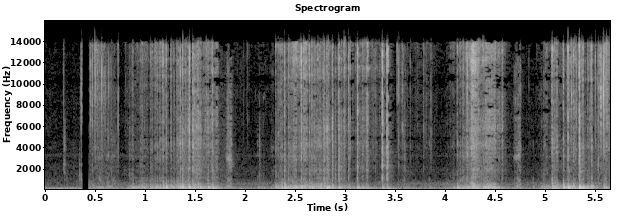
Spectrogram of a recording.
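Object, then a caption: Solid bar soap scraped with a knife blade. A utility knife blade scrapes a powdery layer off a solid tan, opaque bar of soap held upright. Dry, gritty rasping comes in repeated swelling strokes, each rising and fading, with a low, dull body beneath the bright scratchy edge.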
